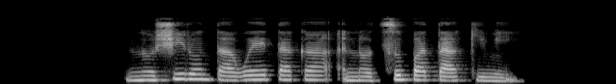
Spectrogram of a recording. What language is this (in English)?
South Ucayali Ashéninka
